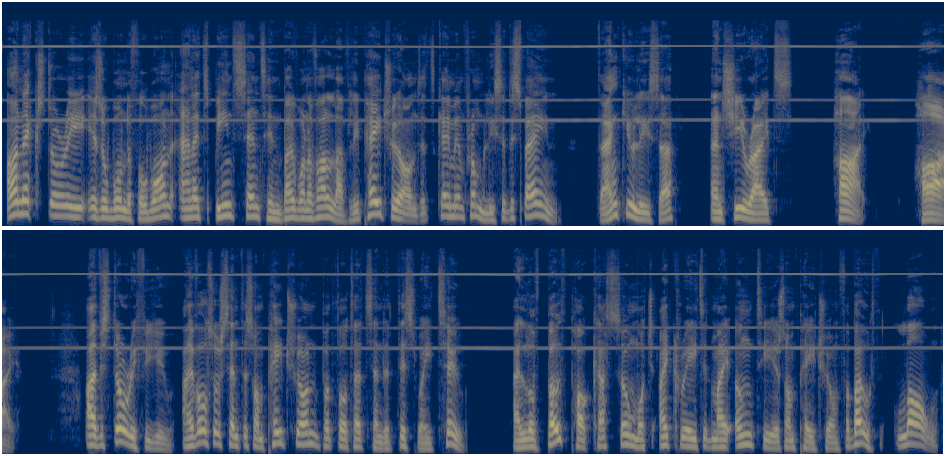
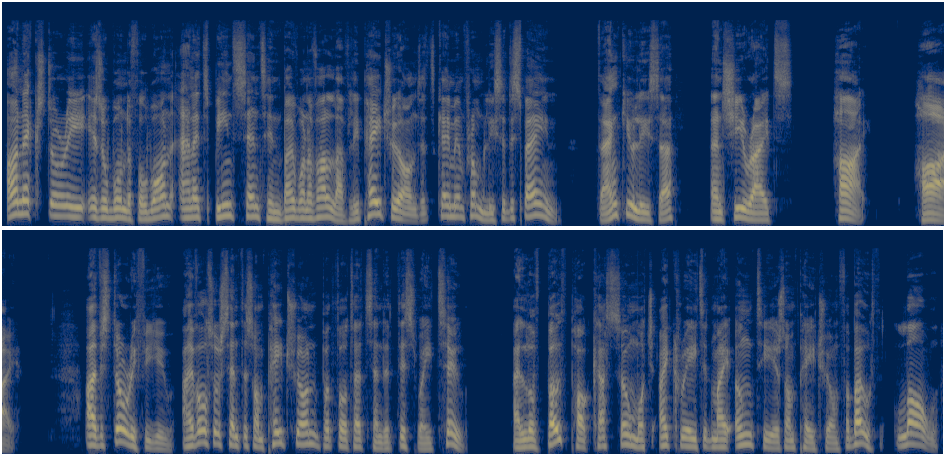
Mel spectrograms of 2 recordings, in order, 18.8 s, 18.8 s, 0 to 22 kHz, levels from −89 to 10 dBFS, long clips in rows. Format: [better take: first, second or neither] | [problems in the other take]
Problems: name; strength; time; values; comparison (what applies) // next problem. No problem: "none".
second | high-pitched whine; noticeable; throughout; 9.5 kHz, 15 dB below the speech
